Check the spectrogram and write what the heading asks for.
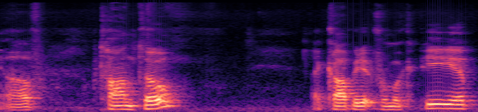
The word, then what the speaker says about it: tanto: thing has to say Tanto Tanto so honestly in the Japanese it does sound a lot more like Tanto listen to that again Tanto it sounds like tanto so here let oh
